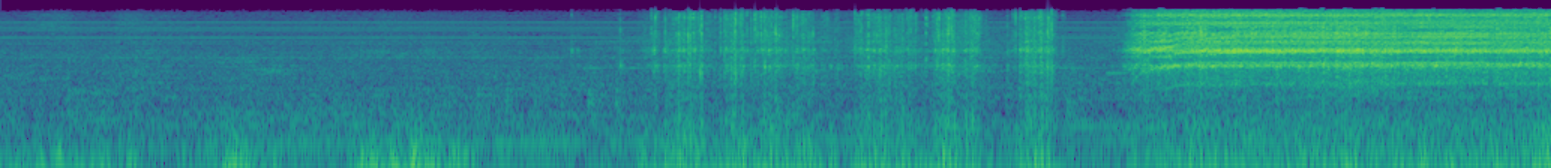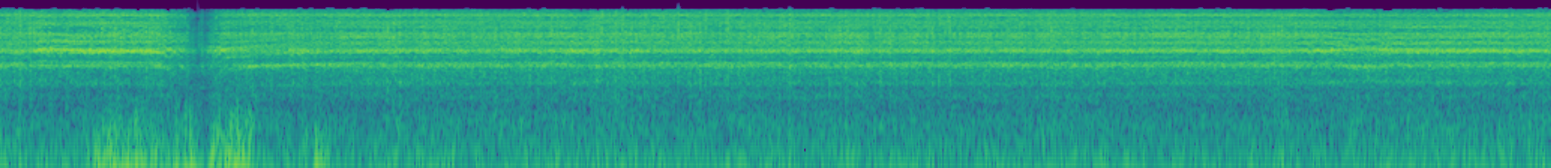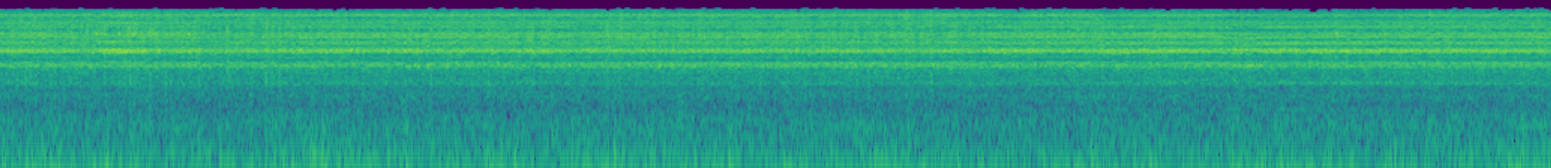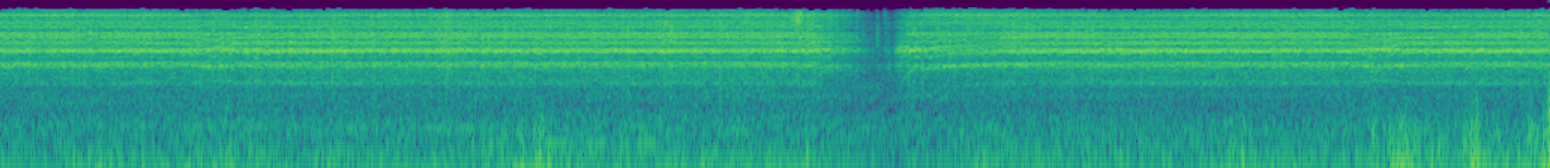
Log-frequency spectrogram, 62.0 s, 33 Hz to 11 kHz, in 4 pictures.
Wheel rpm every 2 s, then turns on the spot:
0, 0, 0, 10, 20, 40, 160, 160, 130, 150, 160, 160, 160, 160, 160, 160, 160, 160, 160, 160, 160, 160, 160, 160, 160, 160, 160, 90, 150, 160, 160.
6-10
